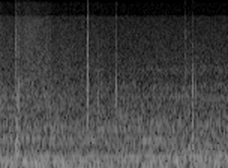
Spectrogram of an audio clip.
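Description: Faint outdoor background noise, a low steady rumble with a few soft clicks scattered through it.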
